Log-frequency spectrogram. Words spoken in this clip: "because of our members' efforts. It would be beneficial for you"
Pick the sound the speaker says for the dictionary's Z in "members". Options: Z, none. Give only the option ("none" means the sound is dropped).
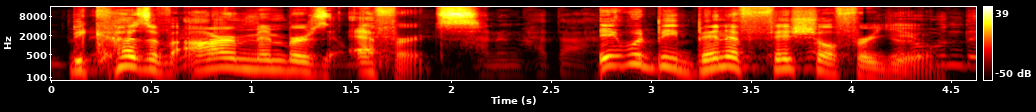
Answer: Z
